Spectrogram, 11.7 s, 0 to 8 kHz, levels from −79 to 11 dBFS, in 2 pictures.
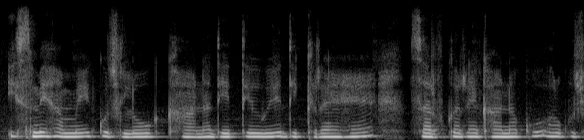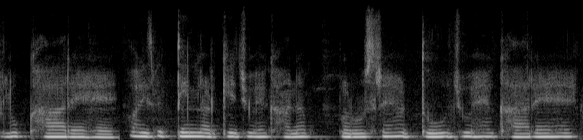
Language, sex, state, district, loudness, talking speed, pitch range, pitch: Hindi, female, Bihar, Gopalganj, -17 LUFS, 195 wpm, 195-215 Hz, 200 Hz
